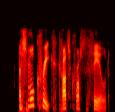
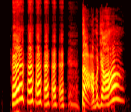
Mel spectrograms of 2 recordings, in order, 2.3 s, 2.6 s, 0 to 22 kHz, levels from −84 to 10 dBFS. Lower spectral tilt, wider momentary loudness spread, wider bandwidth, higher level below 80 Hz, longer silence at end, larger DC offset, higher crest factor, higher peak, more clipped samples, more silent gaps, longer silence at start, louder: first, -3.5 dB/octave vs -0.5 dB/octave; about the same, 9 LU vs 9 LU; second, 8.4 kHz vs over 20 kHz; second, -70 dBFS vs -60 dBFS; about the same, 0.2 s vs 0.2 s; neither; first, 22 dB vs 12 dB; second, -8 dBFS vs 0 dBFS; second, under 0.1% vs 0.1%; neither; first, 0.4 s vs 0.25 s; second, -29 LUFS vs -11 LUFS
